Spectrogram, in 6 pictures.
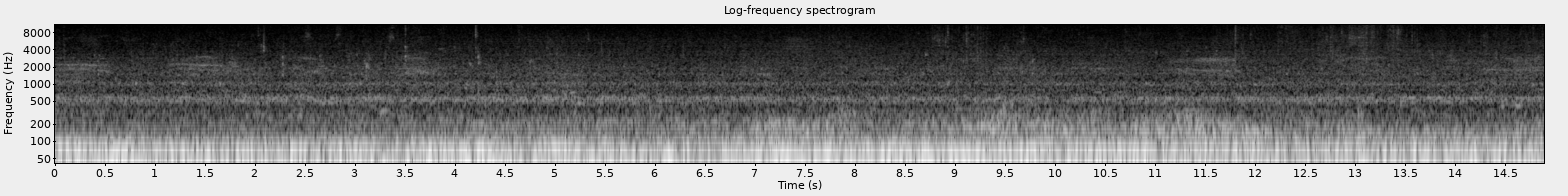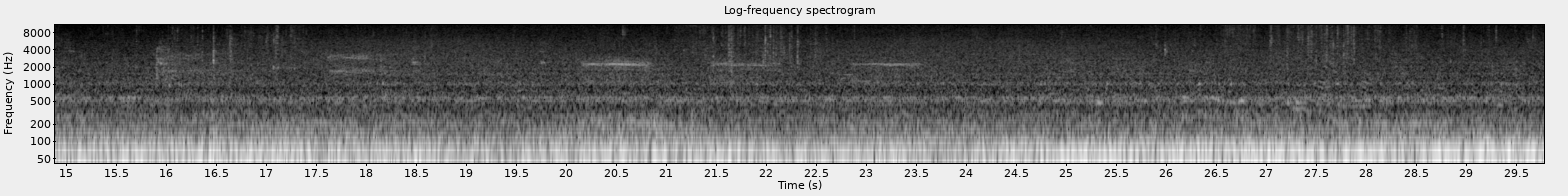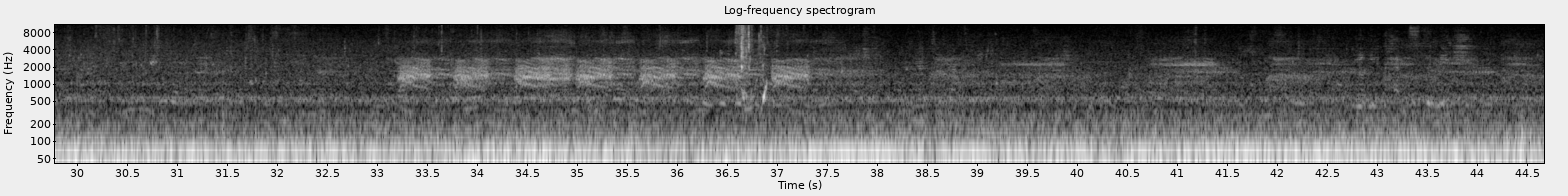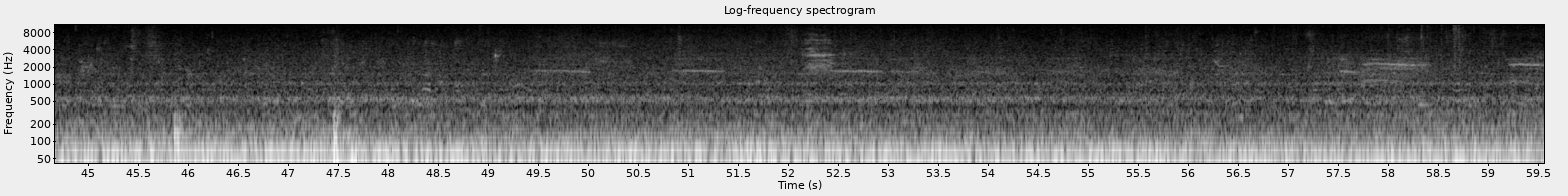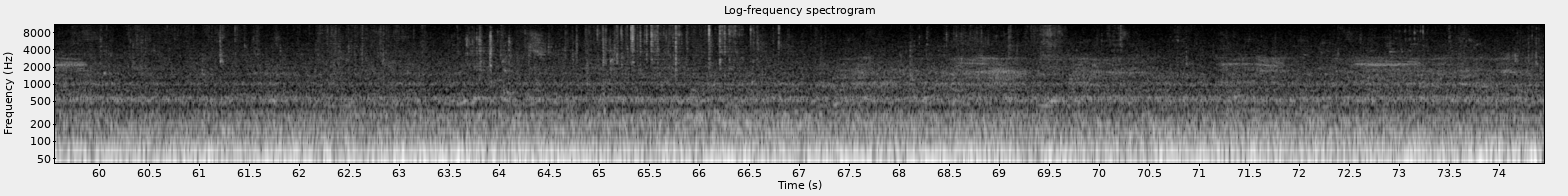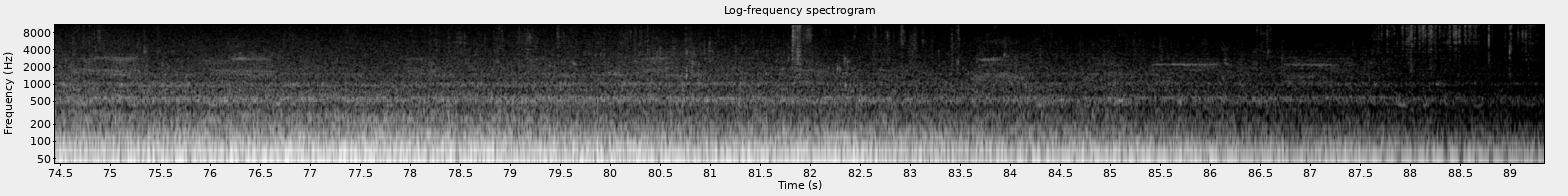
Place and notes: frankfurt/oder, holzmarkt: river bank - the city, the country & me: ambience at the oder river
ambience at the oder river
the city, the country & me: september 27, 2014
